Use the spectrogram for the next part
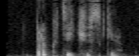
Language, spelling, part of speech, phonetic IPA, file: Russian, практически, adverb, [prɐkˈtʲit͡ɕɪskʲɪ], Ru-практически.ogg
- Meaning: 1. practically, in a practical manner 2. practically, virtually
